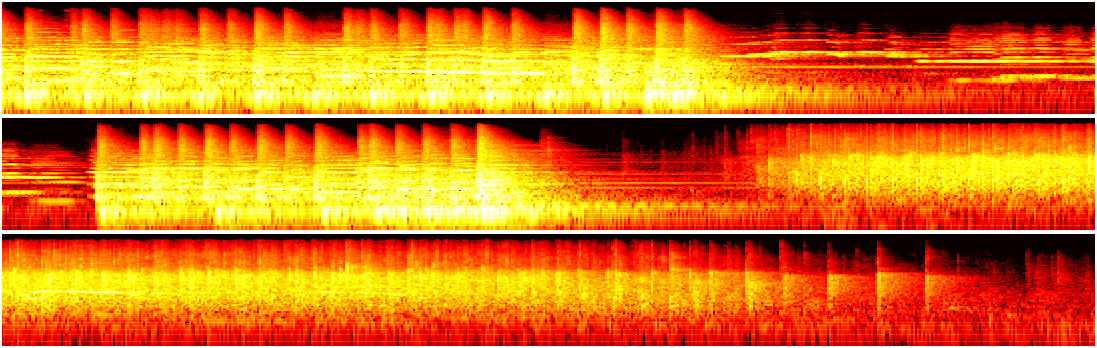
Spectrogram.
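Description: High school concert band playing loud brass-and-percussion passages with a softer stretch between them, ending on a final loud chord about halfway through. After a short pause the audience applauds, and the clapping fades near the end.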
